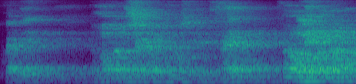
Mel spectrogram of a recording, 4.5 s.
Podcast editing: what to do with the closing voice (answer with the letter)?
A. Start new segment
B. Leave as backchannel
B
